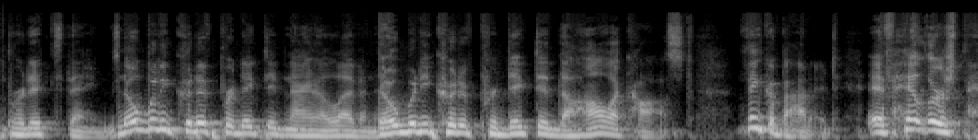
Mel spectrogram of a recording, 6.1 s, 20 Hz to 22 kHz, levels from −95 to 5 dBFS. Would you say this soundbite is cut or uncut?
uncut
